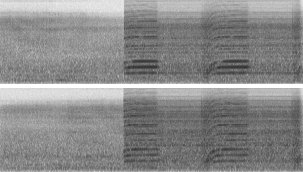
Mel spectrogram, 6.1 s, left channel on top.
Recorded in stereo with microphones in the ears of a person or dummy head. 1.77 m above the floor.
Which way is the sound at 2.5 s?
80° right.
